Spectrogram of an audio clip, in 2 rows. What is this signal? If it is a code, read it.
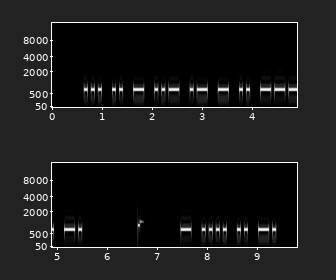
Morse code, heard as a keyed tone, about 17 wpm, 700 Hz. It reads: SITUATION THIN
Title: Sentences from Top 1200 Words - New Word Drill - 17wpm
